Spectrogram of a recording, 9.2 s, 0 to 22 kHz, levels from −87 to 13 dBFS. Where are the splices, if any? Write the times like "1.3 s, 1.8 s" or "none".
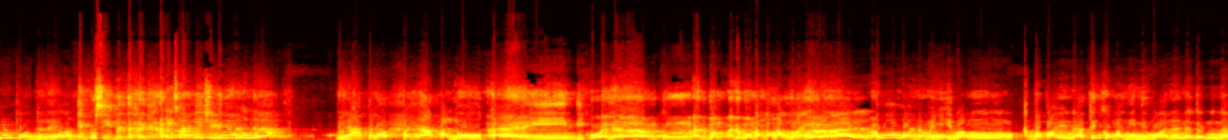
6.5 s

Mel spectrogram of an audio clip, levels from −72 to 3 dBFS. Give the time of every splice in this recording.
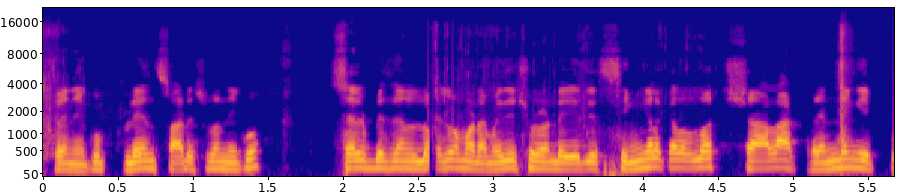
2.6 s

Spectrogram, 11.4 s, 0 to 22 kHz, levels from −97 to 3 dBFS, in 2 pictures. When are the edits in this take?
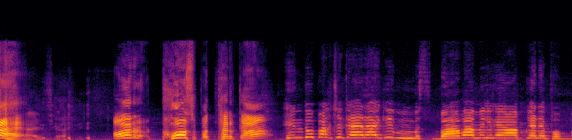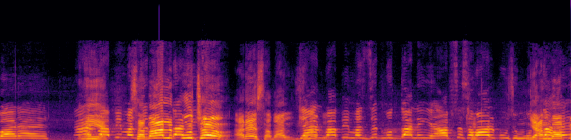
6.6 s

